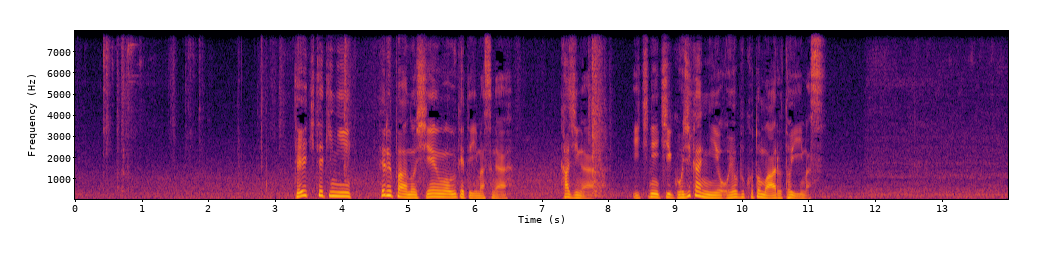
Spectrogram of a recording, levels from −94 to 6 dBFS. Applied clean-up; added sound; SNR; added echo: none; none; none; none.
